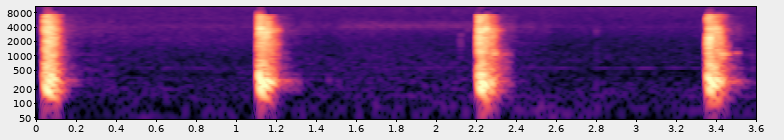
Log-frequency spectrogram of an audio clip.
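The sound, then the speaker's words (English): Four beatboxed bass drum kicks made with the lips, each a short, low, bassy thump with a quick decay. They are evenly spaced about a second apart, with silence between them and no other sound. “So the bass drum kick sound is done at first with the lips, although it's more about mouth shape. And it should be low and bassy, and it sounds like this.”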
